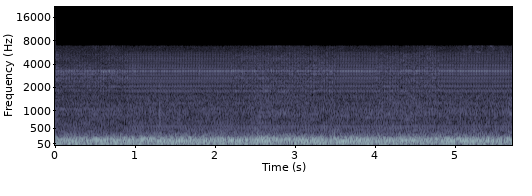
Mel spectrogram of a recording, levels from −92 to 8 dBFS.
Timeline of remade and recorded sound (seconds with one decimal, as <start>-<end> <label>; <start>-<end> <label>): 0.0-0.9 remade; 0.9-2.2 recorded; 2.2-3.5 remade; 3.5-4.0 recorded; 4.0-4.8 remade; 4.8-5.7 recorded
